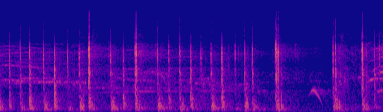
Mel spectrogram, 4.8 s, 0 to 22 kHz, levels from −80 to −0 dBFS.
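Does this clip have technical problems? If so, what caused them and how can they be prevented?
Yes. Compressed frames skipped at 1.05–1.09 s and 3.09–3.14 s: the audio jumps ahead by roughly a fifth of a second, which fits about ten lost 20 ms frames. Verifying file integrity after transfer and using error-protected delivery with retransmission keeps damaged frames from being dropped.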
